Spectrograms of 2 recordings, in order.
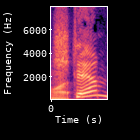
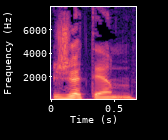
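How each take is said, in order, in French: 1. Ça se dit vite, sans y penser. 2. Ça se dit lentement, en prenant son temps. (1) "ça fait garrocher un peu" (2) "on dirait que tu te poses, tu prends le temps de le dire comme il faut"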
